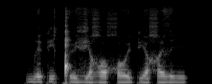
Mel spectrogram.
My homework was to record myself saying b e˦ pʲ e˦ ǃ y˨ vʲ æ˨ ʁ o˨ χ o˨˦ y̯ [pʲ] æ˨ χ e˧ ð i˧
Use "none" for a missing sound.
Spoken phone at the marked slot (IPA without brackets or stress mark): pʲ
